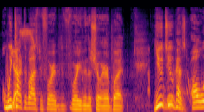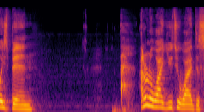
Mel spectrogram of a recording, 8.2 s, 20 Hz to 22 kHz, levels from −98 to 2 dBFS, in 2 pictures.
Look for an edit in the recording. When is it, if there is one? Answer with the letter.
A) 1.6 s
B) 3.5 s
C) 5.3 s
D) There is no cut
D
